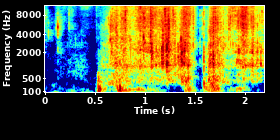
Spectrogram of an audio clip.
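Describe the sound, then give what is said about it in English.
Paper raffle entry slips rustle and crinkle as they're poured in and stirred around inside a container for a raffle drawing, a brief pause followed by two bursts of shuffling, each starting with a sharper crunch, steady and fairly loud throughout. “Mix it up good.”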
